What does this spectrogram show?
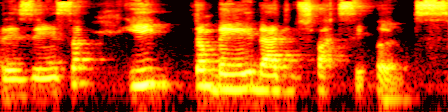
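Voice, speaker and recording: A woman with a normal speaking voice, her pitch in the middle range and its variation ordinary. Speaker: psychology researcher. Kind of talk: academic lecture.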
